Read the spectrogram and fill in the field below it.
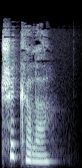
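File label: "tricolour", British English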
